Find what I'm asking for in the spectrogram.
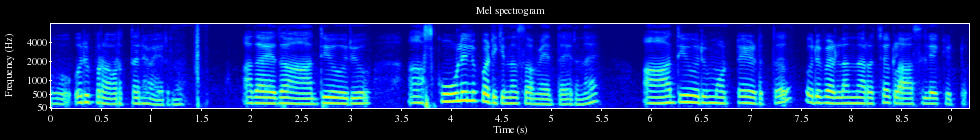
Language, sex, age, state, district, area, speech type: Malayalam, female, 30-45, Kerala, Kannur, rural, spontaneous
